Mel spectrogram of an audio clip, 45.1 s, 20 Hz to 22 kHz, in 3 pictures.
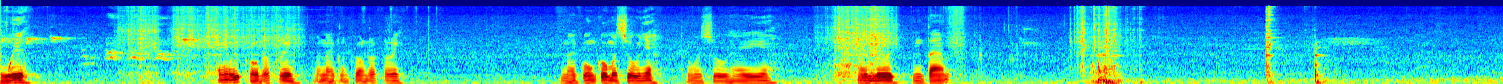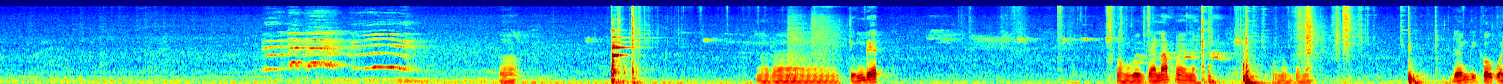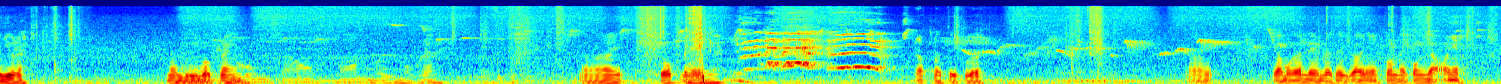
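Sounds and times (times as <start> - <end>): rooster crowing: 17.6 - 19.5, 37.4 - 39.1.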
